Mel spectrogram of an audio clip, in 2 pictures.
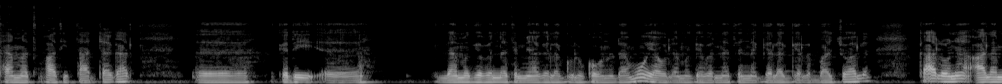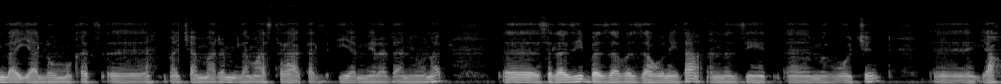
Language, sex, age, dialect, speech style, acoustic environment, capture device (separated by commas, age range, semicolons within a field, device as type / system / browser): Amharic, male, 18-24, Ethiopia - Addis Ababa, excited, nature, mobile / Linux / Chrome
